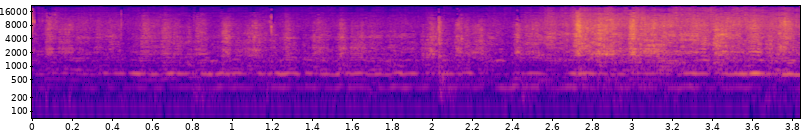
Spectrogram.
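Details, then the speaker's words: Honda Prelude, engine running, after a second, used power steering pump and a fluid flush: steady mid-pitched whine over the engine from the power steering pump; possible leaks suggested, cause unknown. "hopefully, if you can hear the sound from the power steering pump, this is what's going on."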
